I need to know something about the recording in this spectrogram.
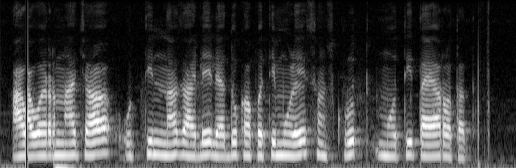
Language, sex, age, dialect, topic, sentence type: Marathi, male, 25-30, Standard Marathi, agriculture, statement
